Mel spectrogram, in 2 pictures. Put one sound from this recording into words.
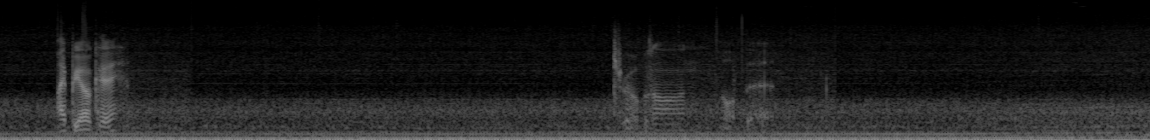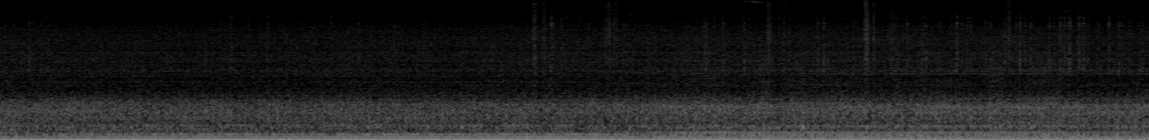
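A small plane's propeller engine drones steadily, its pitch dropping slightly partway through.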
